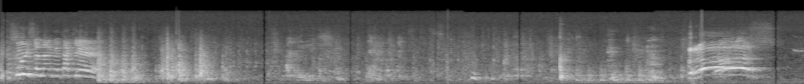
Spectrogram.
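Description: Actors making wordless, bleat-like vocal calls: one at the start, quieter voices in the middle, and a loud call that rises and falls in pitch near the end.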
